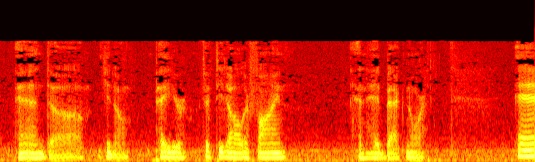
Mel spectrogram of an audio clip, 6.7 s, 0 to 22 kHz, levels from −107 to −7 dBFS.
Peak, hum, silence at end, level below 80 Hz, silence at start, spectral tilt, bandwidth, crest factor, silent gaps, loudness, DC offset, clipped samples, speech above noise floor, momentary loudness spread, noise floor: -6 dBFS; none; 0 s; -42 dBFS; 0 s; -7.5 dB/octave; 8 kHz; 20 dB; none; -26 LUFS; under 0.1%; under 0.1%; 20 dB; 22 LU; -44 dBFS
